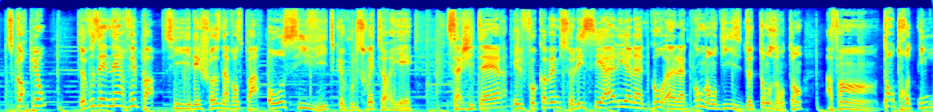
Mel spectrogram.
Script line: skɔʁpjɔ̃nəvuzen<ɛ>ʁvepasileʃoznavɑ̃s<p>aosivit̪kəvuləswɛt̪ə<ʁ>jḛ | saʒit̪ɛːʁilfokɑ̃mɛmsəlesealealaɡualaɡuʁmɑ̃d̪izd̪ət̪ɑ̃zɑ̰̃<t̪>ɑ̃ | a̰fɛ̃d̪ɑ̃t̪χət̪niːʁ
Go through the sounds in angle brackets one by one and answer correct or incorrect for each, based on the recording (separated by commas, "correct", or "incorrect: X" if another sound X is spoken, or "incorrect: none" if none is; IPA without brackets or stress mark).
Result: correct, correct, correct, correct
